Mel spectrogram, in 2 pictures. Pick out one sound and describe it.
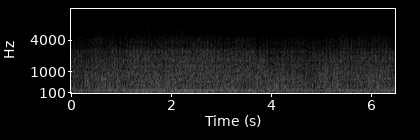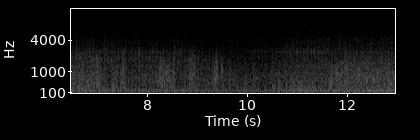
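Water splashes against a moving boat's hull.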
